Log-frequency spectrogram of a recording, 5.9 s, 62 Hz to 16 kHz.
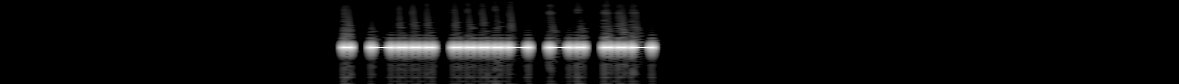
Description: Morse code, heard as a keyed tone, about 34 wpm, 700 Hz. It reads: EB4NU
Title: DXCC-100 Call Signs - 5 Characters - Repeated 2x - 35wpm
